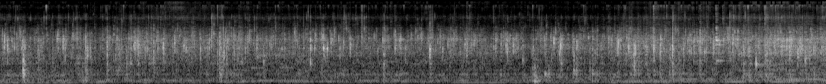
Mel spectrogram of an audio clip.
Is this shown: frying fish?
yes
